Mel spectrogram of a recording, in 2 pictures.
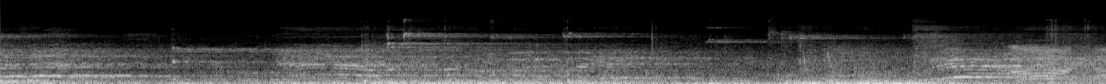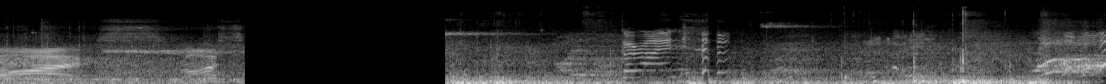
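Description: A ball is kicked on a hard indoor court in an echoing hall.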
